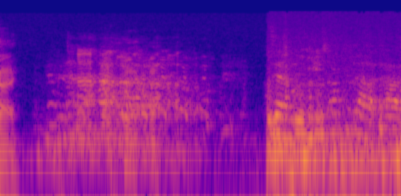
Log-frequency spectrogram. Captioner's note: laughter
